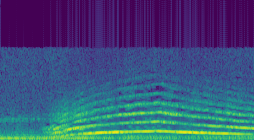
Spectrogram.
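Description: A car siren wails loudly and close by, sweeping upward in pitch and then slowly sliding back down in one long rising-and-falling cycle over a low rumbling hum.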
